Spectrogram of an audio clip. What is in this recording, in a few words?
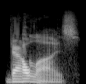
"vowelize", American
